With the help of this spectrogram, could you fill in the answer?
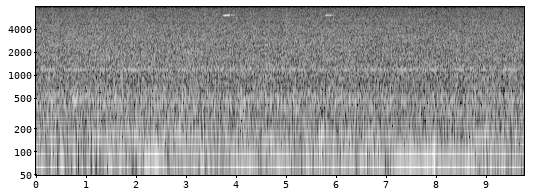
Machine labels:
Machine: fan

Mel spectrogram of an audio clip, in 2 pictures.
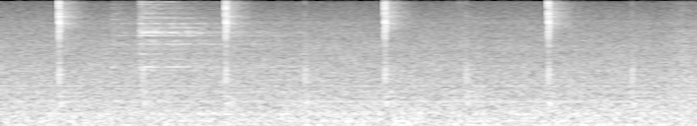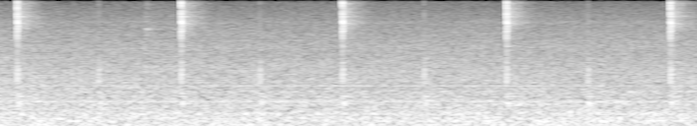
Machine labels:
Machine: valve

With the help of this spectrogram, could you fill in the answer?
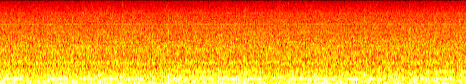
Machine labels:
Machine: slide rail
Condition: normal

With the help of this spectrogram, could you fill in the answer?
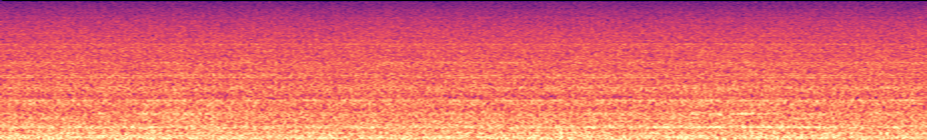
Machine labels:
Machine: fan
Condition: abnormal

